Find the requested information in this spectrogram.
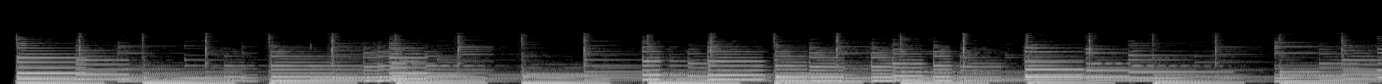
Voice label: Aniversário Cliente Feminino, Telemensagens; Empresarial; Telemensagens 2017

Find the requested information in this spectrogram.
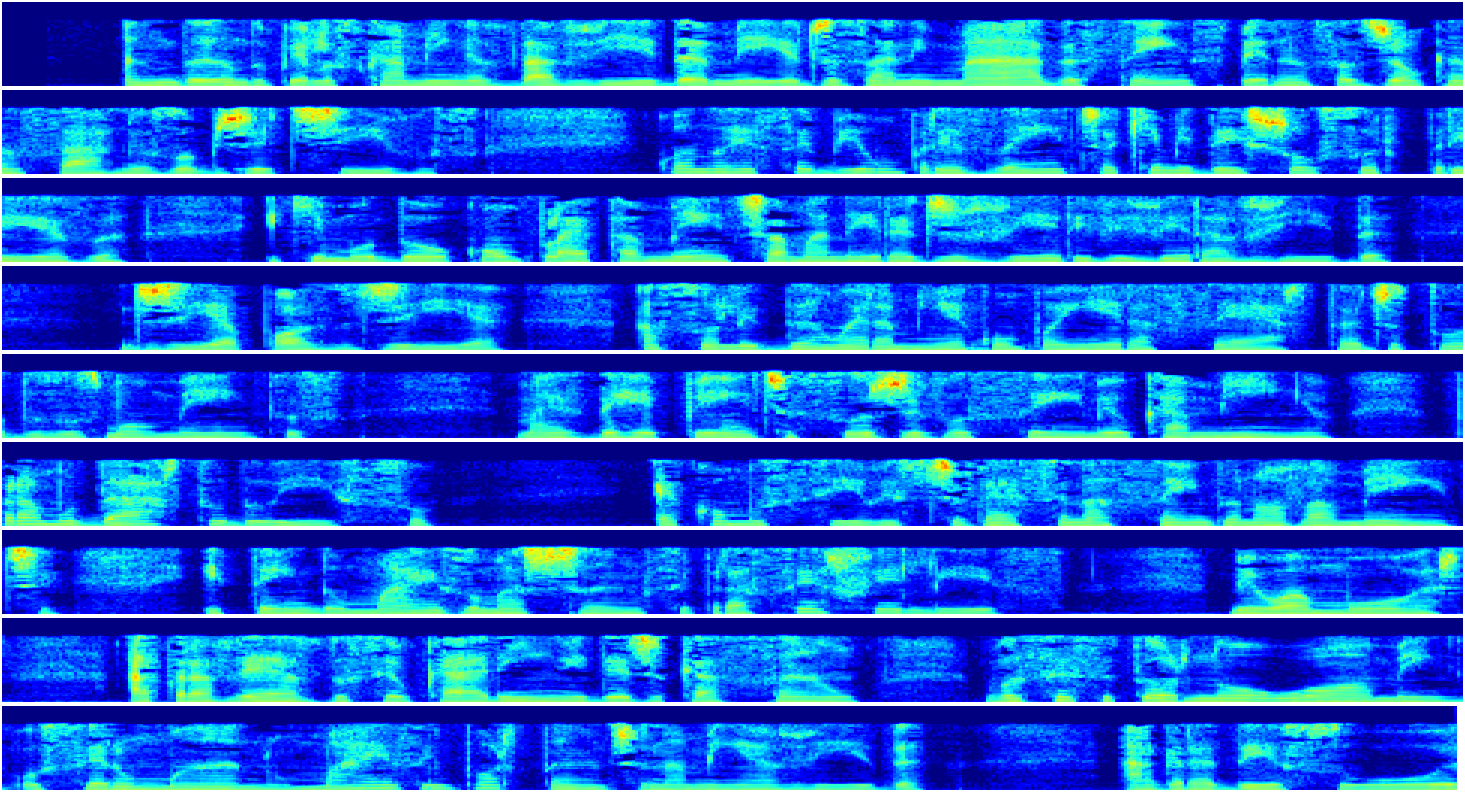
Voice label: ROMANTICA(F), Românticas, fem

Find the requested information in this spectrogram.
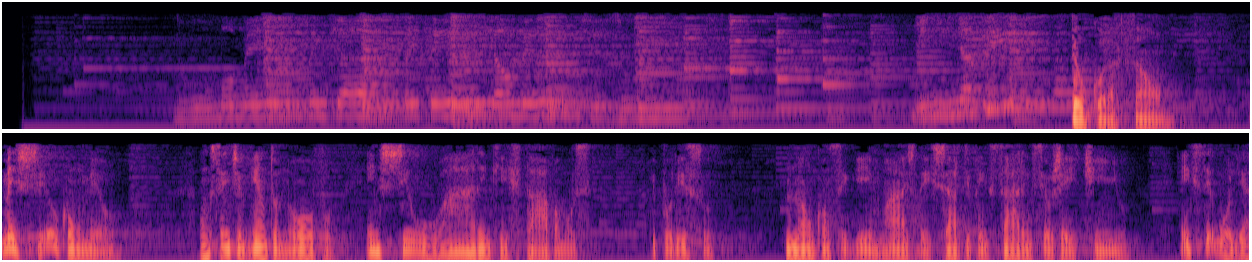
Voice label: Trilha PAQUERA M, Telemensagens Gospel masc

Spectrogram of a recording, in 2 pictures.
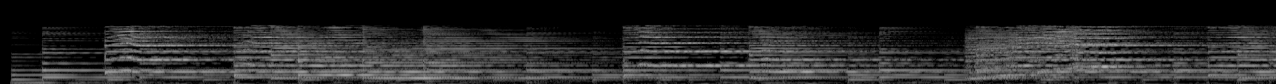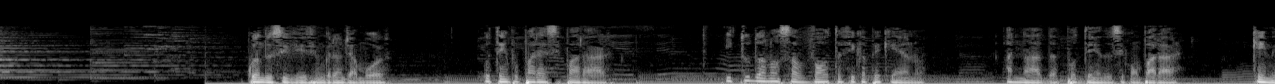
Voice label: Relacionamento Que Acabou Masculino, Telemensagens; Dia Dos namorados; Telemensagens 2017

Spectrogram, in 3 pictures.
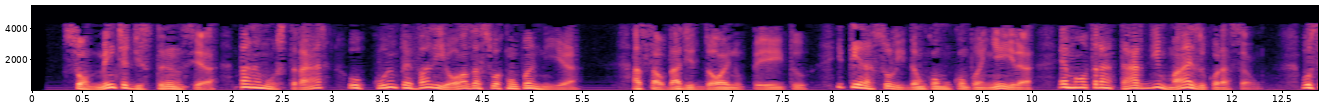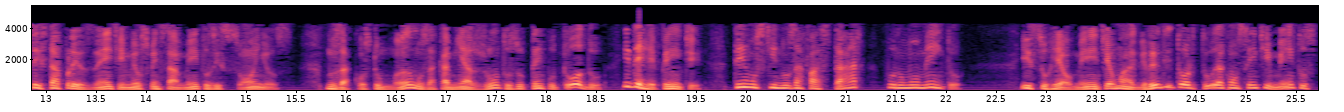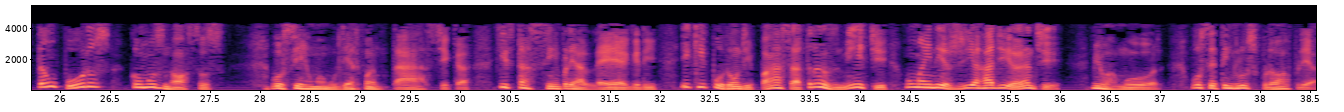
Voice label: SAUDADES ROMANTICA, Só Voz, masc; Telemensagens; Telemensagens 2017

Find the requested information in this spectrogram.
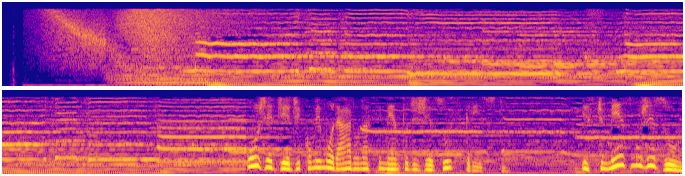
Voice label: NATAL E ANO NOVO ROMANTICO; Telemensagens; fem; Misto

